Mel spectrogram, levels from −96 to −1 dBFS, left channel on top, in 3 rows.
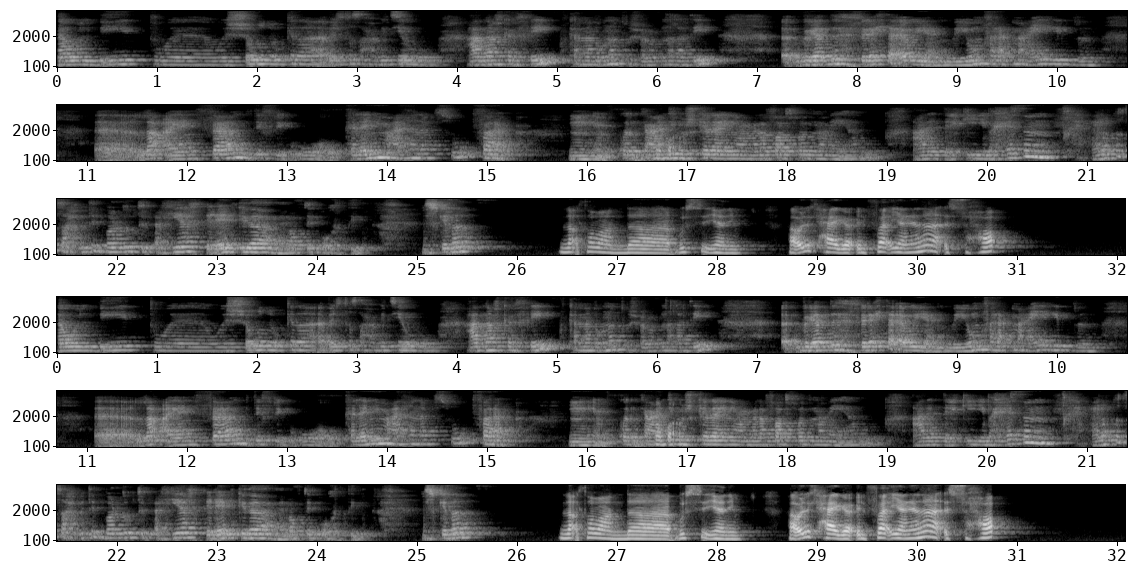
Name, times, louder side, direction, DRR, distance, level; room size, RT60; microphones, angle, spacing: voice 1, 0.0-10.7 11.1-15.2 15.8-24.2 24.6-25.5, equal, 35° right, 5.5 m, -38 dB
voice 2, 26.4-28.2 28.7-30.8, right 6 dB, 55° right, 0.4 m, -26 dB
18.5 x 9.1 x 2.8 m
head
